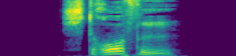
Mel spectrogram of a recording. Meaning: plural of Strophe
- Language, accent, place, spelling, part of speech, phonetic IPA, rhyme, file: German, Germany, Berlin, Strophen, noun, [ˈʃtʁoːfn̩], -oːfn̩, De-Strophen.ogg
